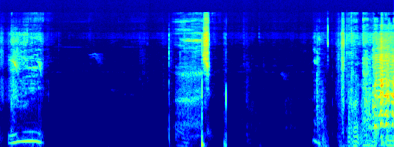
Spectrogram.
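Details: Boer cross goat that later died before it could be slaughtered, giving one short, strained, harmonic bleat lasting under a second, followed by quiet, sharp clicks and then a burst of rustling noise.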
